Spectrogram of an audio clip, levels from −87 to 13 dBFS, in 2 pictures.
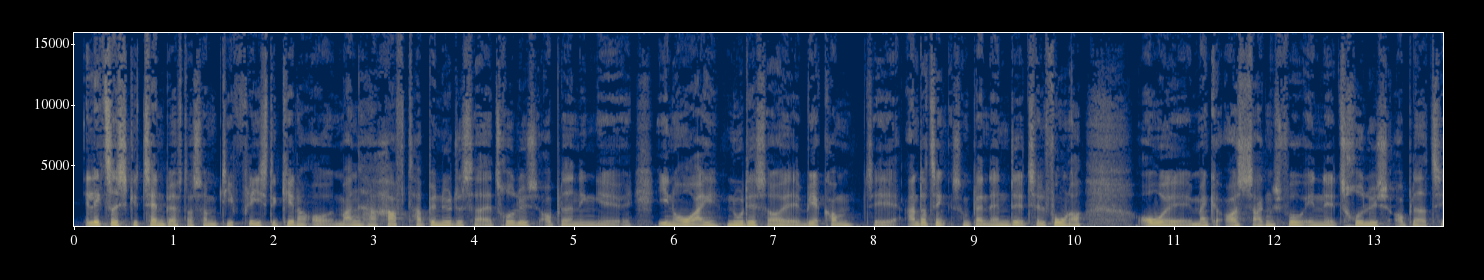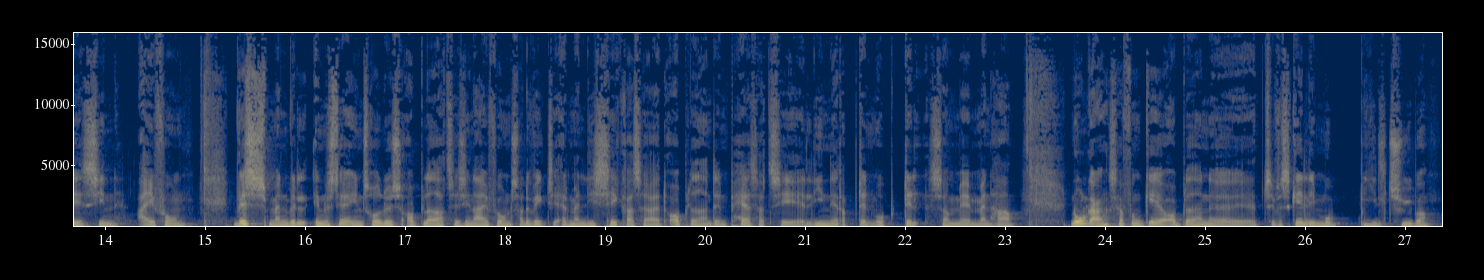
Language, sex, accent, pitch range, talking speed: Danish, male, native, 125-155 Hz, 185 wpm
